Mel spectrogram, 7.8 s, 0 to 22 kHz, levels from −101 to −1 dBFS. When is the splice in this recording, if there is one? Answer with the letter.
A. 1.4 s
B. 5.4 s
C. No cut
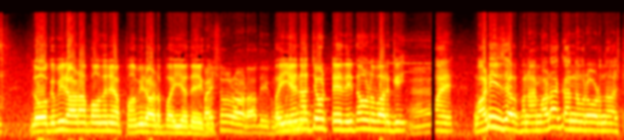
B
